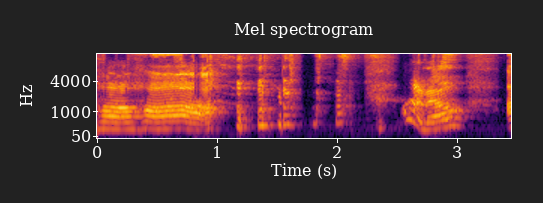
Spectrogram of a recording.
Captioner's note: both chuckling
